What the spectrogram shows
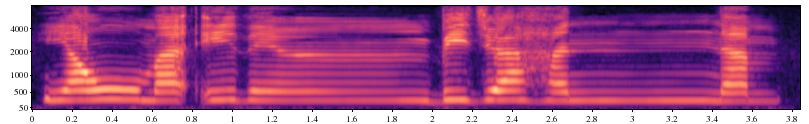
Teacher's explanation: اقلاب کا معنی ہے پلٹ دینا یا بدل دینا، تو ہم تنوین کو میم میں پلٹ کے غنہ کے ساتھ یہ حکم کو ادا کریں گے · کلمت بجہنم میں یہاں نون پہ تشدید ہے تو ہم 2 حرف کے برابر نون کو ادا کریں گے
